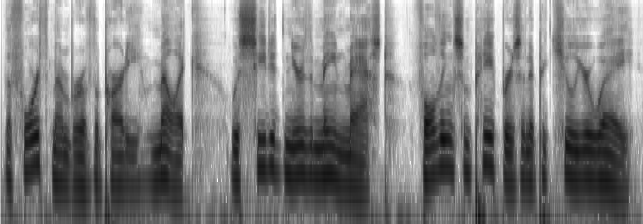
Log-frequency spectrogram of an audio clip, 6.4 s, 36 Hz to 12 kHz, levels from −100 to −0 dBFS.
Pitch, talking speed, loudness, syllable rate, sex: 125 Hz, 175 wpm, -17 LUFS, 4.8 syllables/s, male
